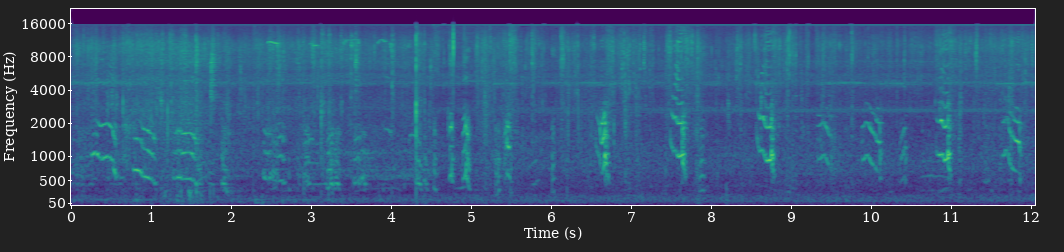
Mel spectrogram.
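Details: Young Weimaraner x Vizsla pups, 3-4 weeks old, from Biscuit's litter: scattered thin whimpers early, then sparse sharp yips and squeaks among clicks and bumps.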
